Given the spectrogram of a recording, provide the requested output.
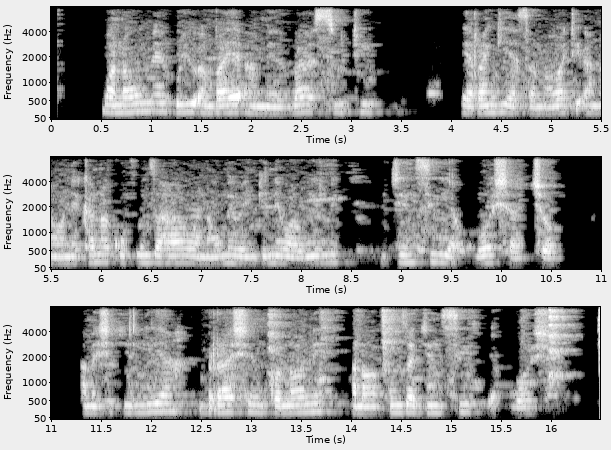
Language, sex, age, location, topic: Swahili, female, 18-24, Mombasa, health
